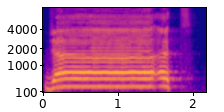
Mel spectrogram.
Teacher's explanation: عندنا مد متصل بمقدار 4 حركات في قوله جاءت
